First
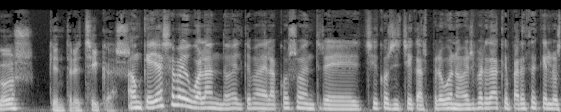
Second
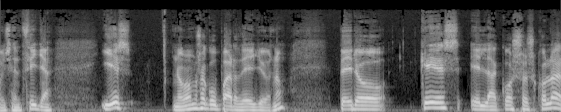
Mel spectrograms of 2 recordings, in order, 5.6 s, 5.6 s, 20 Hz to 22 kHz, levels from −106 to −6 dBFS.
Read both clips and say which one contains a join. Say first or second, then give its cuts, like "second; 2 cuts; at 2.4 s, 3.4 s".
second; 1 cut; at 2.7 s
